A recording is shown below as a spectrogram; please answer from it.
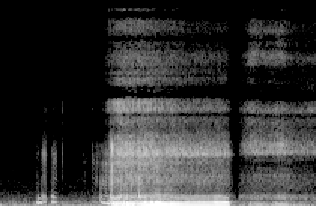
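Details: English Bulldog snoring in its sleep while dreaming; a single loud, steady, droning snore lasting about one and a half seconds, low and buzzy with a nasal tone, then quiet breathing.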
